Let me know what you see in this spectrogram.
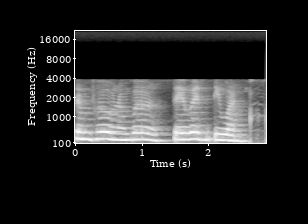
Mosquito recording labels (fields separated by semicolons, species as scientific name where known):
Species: no mosquito; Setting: cup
